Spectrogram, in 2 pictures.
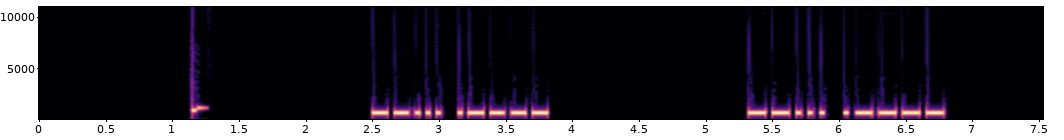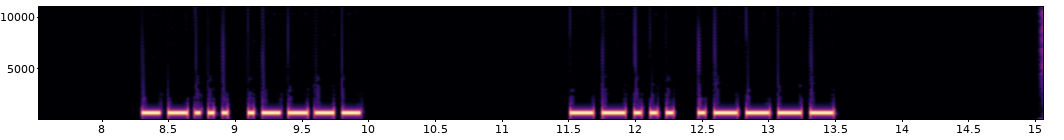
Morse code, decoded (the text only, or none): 71 71 71 71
